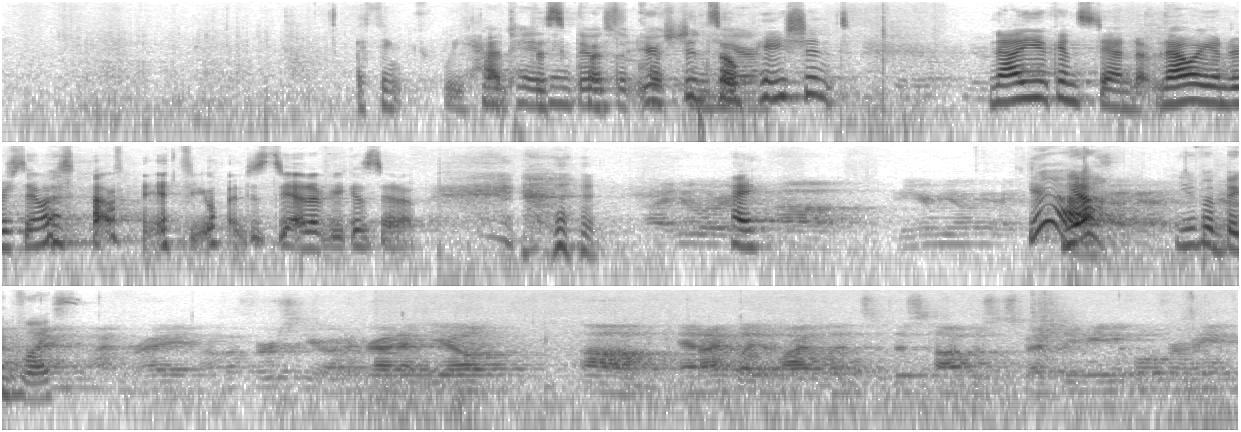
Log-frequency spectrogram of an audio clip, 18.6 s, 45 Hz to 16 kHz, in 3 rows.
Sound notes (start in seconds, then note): 8.6 laughs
